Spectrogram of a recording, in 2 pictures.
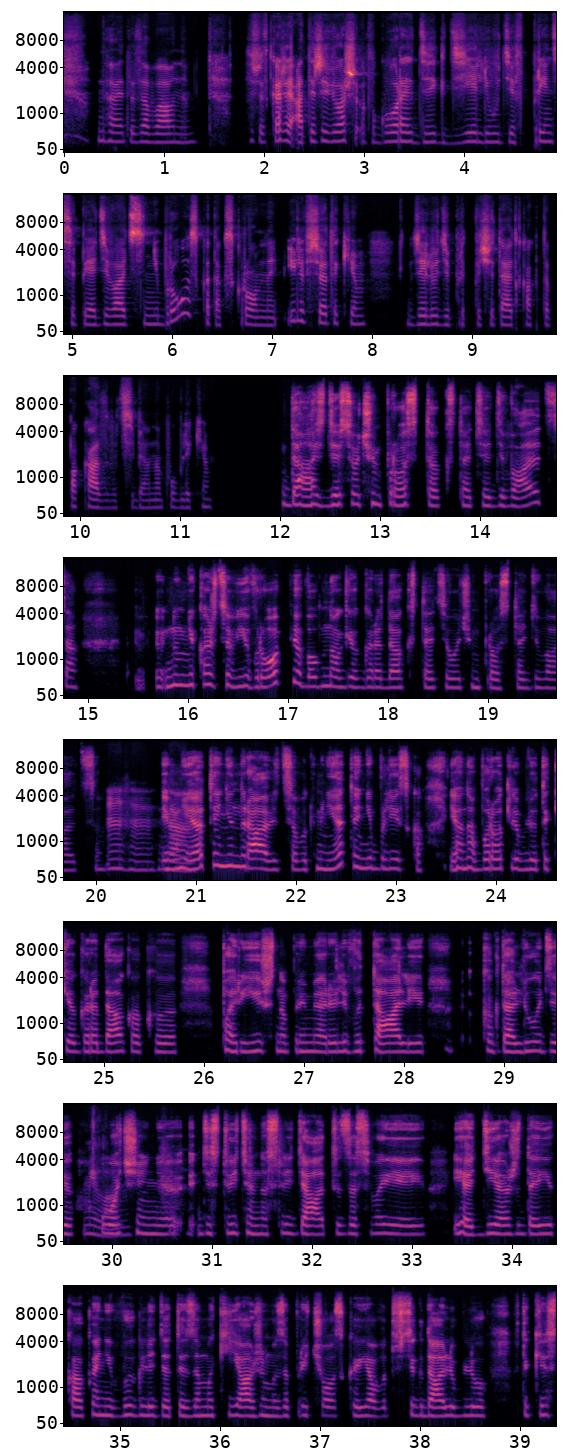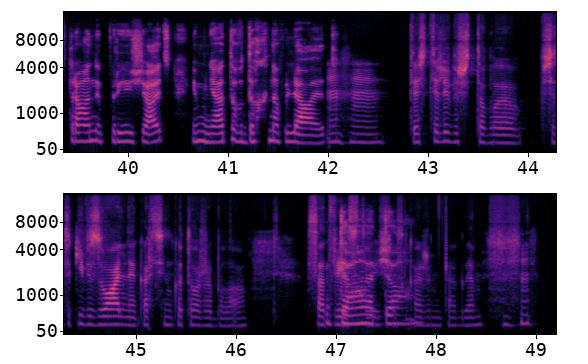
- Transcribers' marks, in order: chuckle; chuckle
- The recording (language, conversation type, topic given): Russian, podcast, Откуда ты черпаешь вдохновение для создания образов?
